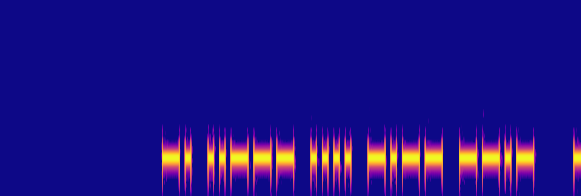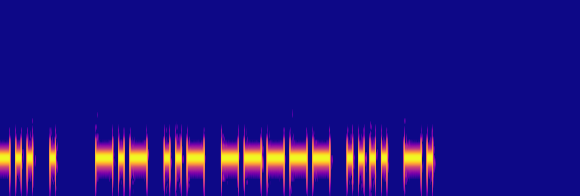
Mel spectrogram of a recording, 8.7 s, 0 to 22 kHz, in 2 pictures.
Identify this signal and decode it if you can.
Morse code, heard as a keyed tone, about 28 wpm, 700 Hz. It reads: N2HYQ DE KU0HN
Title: USA Callsign DE Callsign - 5 Characters - 28wpm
